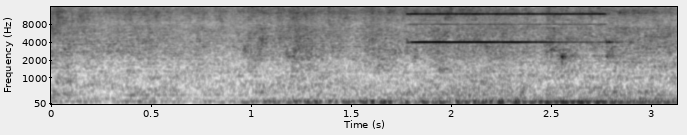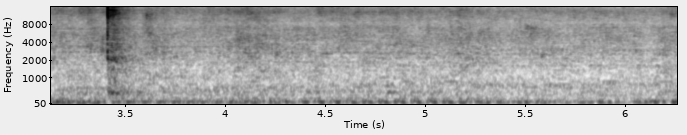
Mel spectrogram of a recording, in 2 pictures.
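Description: Whirlpool fully automatic washing machine with a steady low hum under an even hiss, and a single electronic beep about a second long from its control panel about two seconds in, followed by a sharp click. The beep is the kind of alarm the machine gives when it runs without taking in enough water.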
